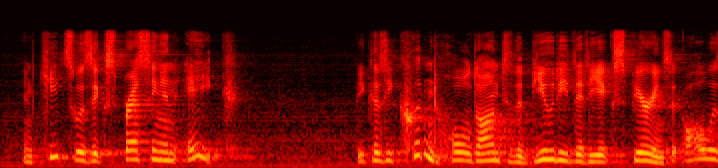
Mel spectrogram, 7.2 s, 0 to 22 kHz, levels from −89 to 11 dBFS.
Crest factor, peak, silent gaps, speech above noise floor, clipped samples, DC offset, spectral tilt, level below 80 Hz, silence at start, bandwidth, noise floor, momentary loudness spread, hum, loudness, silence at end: 18 dB; -12 dBFS; none; 28 dB; under 0.1%; under 0.1%; -4.5 dB/octave; -62 dBFS; 0.2 s; 11 kHz; -58 dBFS; 10 LU; 60 Hz at -50 dBFS; -30 LUFS; 0 s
